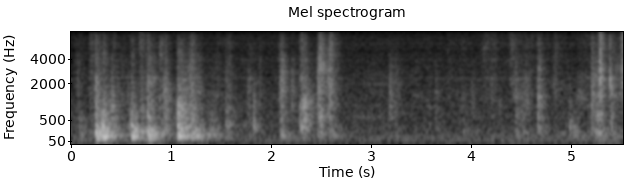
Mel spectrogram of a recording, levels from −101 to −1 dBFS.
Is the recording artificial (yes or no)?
yes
